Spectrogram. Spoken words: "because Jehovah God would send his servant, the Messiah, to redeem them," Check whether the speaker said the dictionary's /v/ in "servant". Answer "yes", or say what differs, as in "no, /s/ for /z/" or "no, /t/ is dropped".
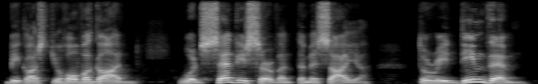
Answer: yes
